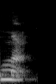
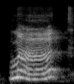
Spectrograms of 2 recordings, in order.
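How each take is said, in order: First: The word ends with a glottal stop. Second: The word ends with a released k sound. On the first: The speaker calls it right. "kita sebut mak" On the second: The speaker calls it wrong. "kita tak sebut mak"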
